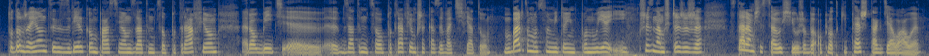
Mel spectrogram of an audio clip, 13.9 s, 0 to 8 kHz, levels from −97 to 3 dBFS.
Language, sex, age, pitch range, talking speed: Polish, female, 20-39, 205-245 Hz, 145 wpm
